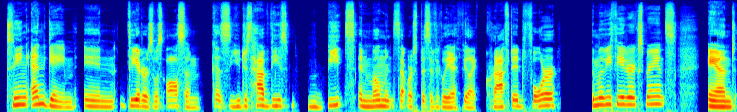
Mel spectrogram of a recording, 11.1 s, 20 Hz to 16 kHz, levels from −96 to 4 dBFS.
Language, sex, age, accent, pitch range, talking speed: English, male, 20-39, American, 135-170 Hz, 145 wpm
